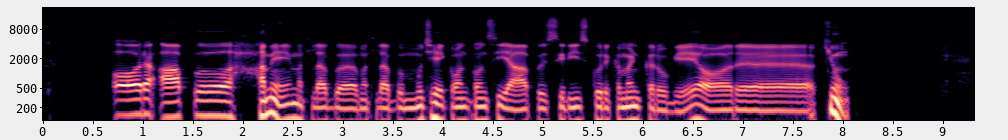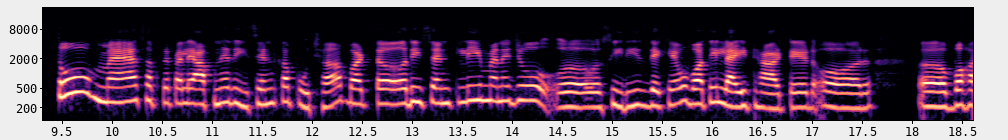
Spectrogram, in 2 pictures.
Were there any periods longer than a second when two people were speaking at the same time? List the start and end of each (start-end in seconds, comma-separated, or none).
none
